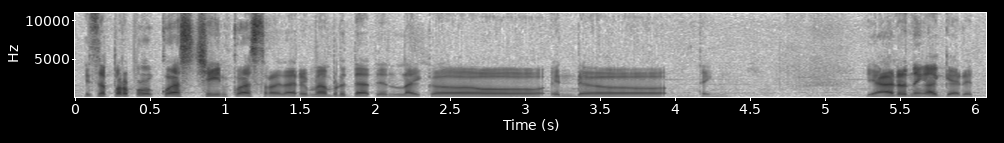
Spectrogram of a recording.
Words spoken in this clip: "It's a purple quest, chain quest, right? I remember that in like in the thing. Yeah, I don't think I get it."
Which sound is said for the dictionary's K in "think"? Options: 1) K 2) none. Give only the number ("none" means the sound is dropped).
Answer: 2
